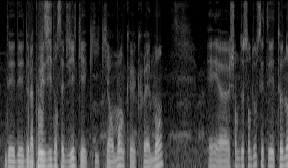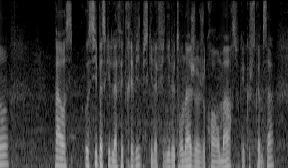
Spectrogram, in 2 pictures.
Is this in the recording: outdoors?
yes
